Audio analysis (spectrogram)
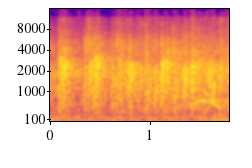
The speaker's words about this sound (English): Would you guys just stand and let us recognize? Would you guys just give him a round of applause?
